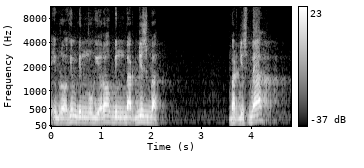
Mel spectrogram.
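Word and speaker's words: بردزبه: Bardizbah baknya difathahkan, roknya sukun, dalnya tanpa titik dibaca kasroh, zainya sukun, baknya fathah, dibacanya Bardizbah.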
